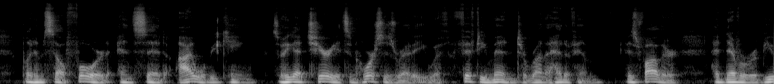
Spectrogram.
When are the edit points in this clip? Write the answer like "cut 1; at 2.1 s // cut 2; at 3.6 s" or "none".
cut 1; at 2.6 s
